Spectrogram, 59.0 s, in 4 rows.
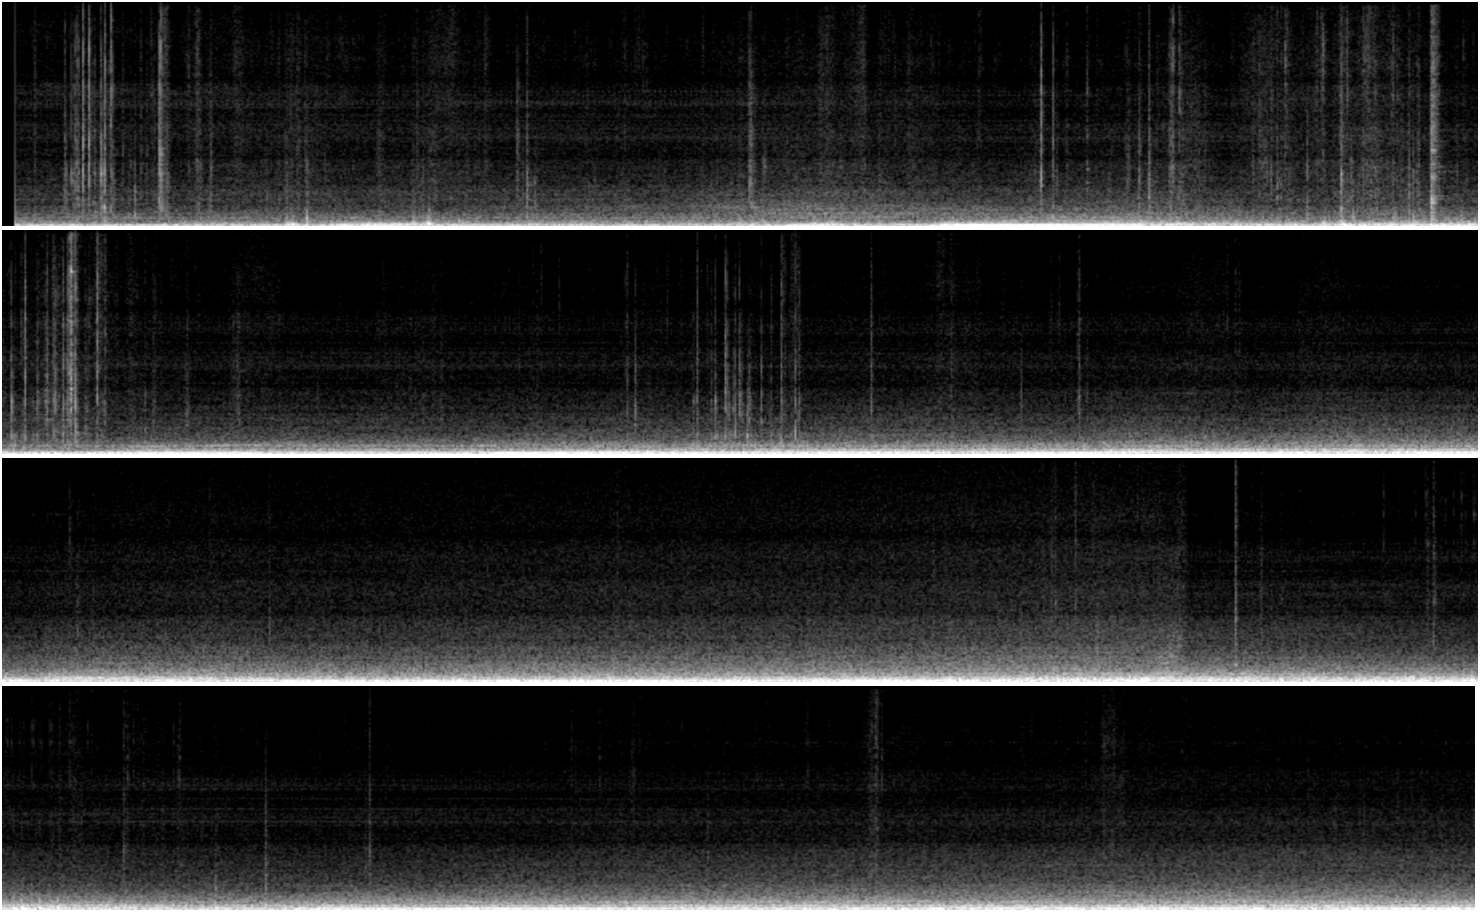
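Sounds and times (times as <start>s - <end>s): tyre and road noise: 0.1s - 59.0s
light clicks and rattles: 0.2s - 2.2s, 12.5s - 16.7s, 21.0s - 22.8s.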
